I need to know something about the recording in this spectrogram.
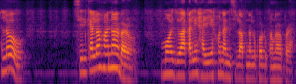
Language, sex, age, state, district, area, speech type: Assamese, female, 60+, Assam, Lakhimpur, rural, spontaneous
